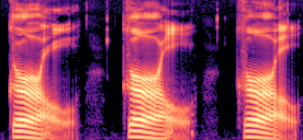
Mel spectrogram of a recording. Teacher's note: There needs to be more of an R there. Right? We have to have an R. The tongue needs to roll up. And then there has to be an L at the end.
